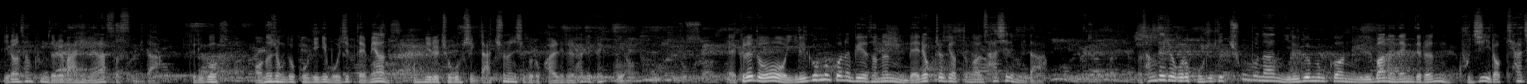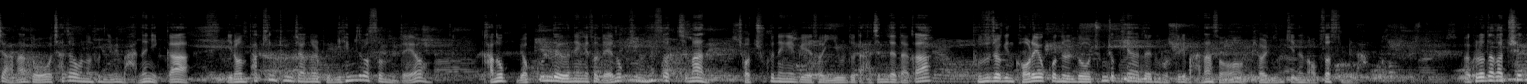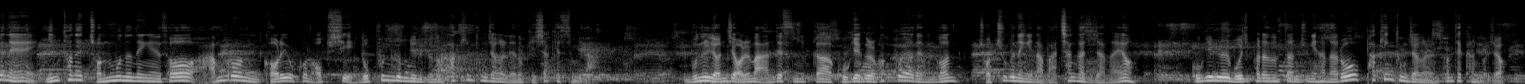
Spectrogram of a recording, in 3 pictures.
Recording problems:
background chatter; loud; throughout; 3 voices, 10 dB below the speech

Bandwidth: 14.5 kHz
